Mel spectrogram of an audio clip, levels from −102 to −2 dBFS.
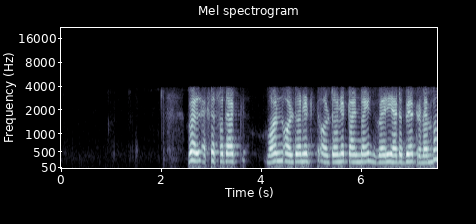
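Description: From start to finish, the speech carries G.723.1 codec damage, heavy throughout: nothing above 3.8 kHz, a narrow 250 Hz to 3.7 kHz band, and a hoarse, smeared texture that fits the 6.3 kbit/s mode. Unlike simple telephone filtering, consonants blur because the coarse 30 ms frames track the voice sluggishly.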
